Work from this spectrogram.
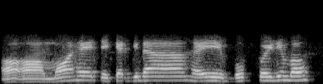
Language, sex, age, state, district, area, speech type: Assamese, male, 45-60, Assam, Charaideo, rural, conversation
